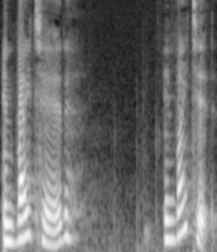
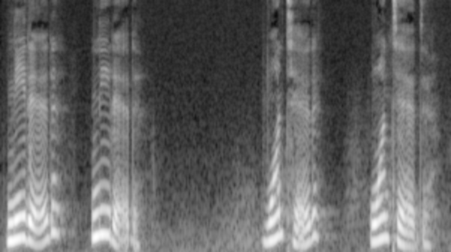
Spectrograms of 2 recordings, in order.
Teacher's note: When the last sound of a word is a D or a T sound, we pronounce the ed like id.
